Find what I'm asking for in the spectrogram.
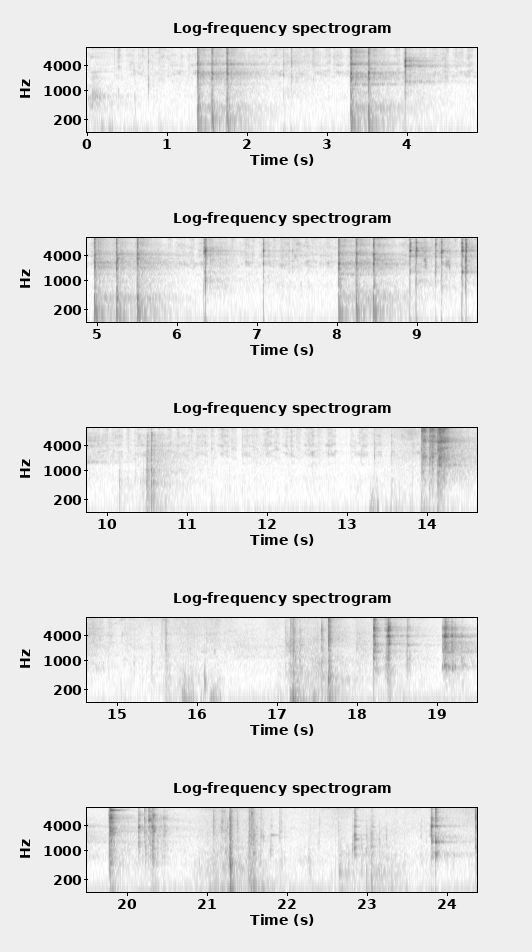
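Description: A whisk clinking and scraping against a metal pan while butter is worked into a sauce base on the heat, in irregular bursts of metallic taps and stirring over a low steady hum, with quiet gaps between.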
